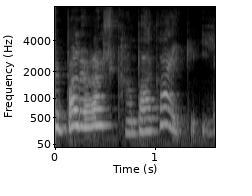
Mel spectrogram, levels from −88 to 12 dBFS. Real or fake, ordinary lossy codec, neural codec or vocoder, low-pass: real; none; none; none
